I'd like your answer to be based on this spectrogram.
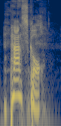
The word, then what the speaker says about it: Pascal: So, actually, by the way, another correct pronunciation. If you listen to the Colts, Pascal. Everybody's been calling Pascal for years now. It's Zach Pascal.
